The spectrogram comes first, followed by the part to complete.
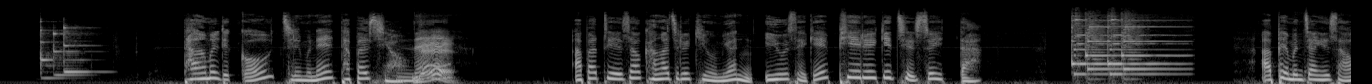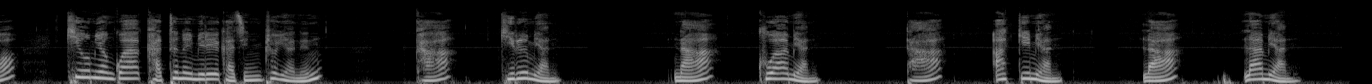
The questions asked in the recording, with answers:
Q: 앞에 문장에서 키우면과 같은 의미를 가진 표현은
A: 가 키우면 to raise to bring up.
